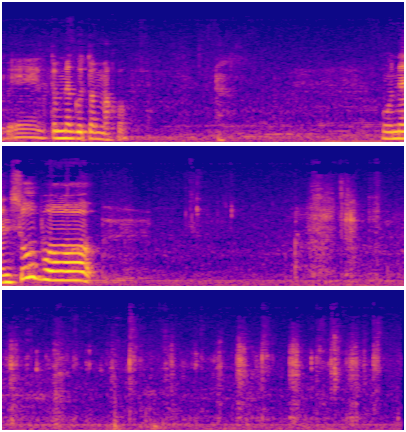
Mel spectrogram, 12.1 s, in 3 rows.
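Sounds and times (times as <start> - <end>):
steady low hum: 0.0 - 12.0
chewing and lip-smacking: 5.9 - 12.0.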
